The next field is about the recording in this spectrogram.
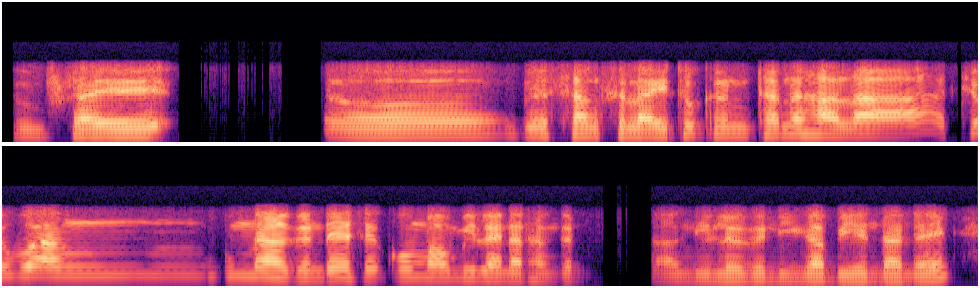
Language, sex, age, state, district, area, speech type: Bodo, male, 30-45, Assam, Udalguri, urban, conversation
